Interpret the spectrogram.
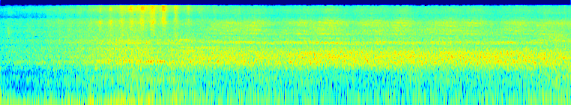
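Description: A train running on rails with a steady loud rumble and clatter, and a quick run of rail clicks a couple of seconds in.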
